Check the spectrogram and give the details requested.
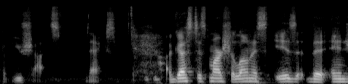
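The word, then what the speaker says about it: Marčiulionis: So Marshallonis is how I've been told to pronounce it.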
